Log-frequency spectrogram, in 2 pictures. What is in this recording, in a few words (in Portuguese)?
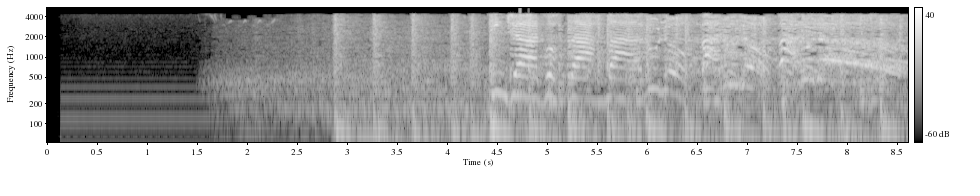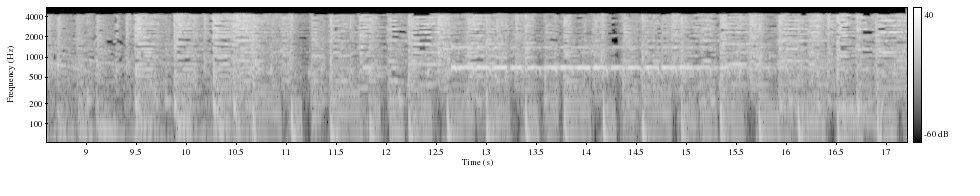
Aniversário Afilhada Feminino; Aniversário Infantil; Telemensagens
